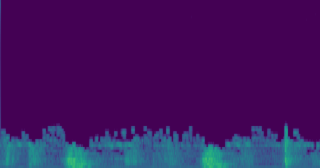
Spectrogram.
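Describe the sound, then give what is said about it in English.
A dog barking outside at night near a house, two loud, spaced barks about a second apart followed by a shorter yip, with a low steady background hum and no talk. “Now, what are you barking at? There's nothing out there in the dark, stupid dog.”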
